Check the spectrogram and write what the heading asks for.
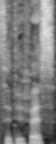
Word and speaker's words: CTEFS: Du coup, le CTFS, c'est le collectif trans en Finistère Sud, CTEFS, donc l'acronyme, ça se prononce CTFS.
